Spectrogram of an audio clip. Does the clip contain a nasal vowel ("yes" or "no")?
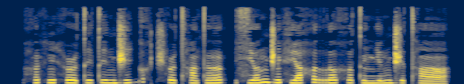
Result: yes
